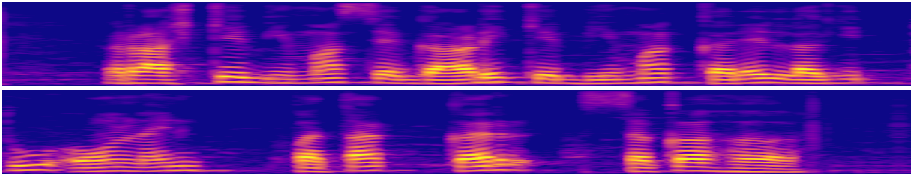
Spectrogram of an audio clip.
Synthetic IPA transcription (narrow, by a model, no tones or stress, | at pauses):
ɾaːʃʈɾijəbiːmaseɡaːɽikebiːmakɐɾelɐɡit̪uɔːnlaːɪn | pɐt̪akɐɾ | sɐkəɦɛ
